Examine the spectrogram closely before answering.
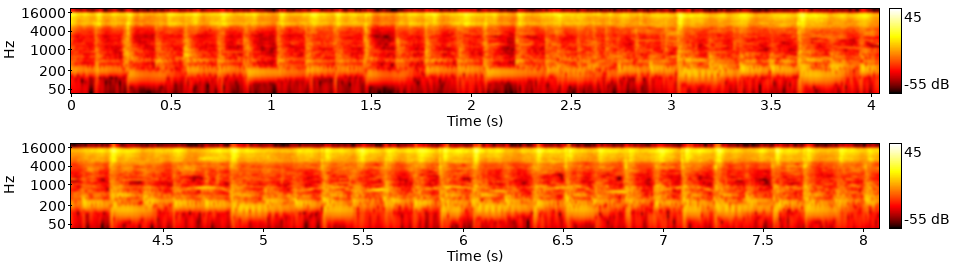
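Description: Live traditional Congolese dance music: hand drums and rapid shaker rattles over a repeating low melodic figure. The music gets louder and fuller about three seconds in.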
